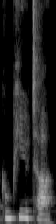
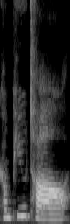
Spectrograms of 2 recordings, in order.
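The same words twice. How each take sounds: First: The final vowel is short and relaxed. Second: The final vowel is drawn out long. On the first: The speaker calls it right. "instead of computer" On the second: The speaker calls it wrong. "will elongate it and say something like computer"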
